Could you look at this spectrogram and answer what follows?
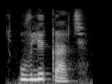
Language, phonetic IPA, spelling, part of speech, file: Russian, [ʊvlʲɪˈkatʲ], увлекать, verb, Ru-увлекать.ogg
- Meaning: 1. to fascinate, to infatuate 2. to carry away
